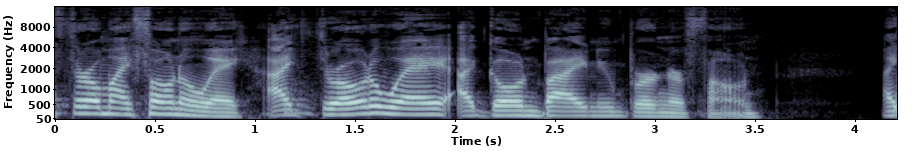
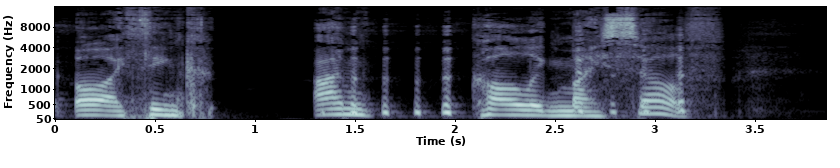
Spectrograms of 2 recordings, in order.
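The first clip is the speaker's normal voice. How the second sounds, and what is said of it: Put-on Russian accent. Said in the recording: “Why did I do a Russian accent?”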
